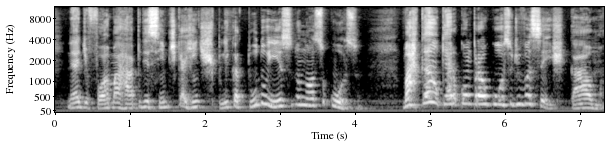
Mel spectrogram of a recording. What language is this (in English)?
Portuguese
